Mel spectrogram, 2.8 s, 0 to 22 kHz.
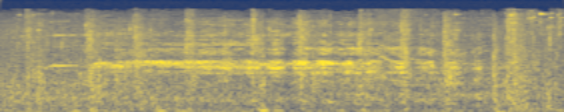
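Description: Horse hooves clip-clop steadily in Red Dead Redemption 2, with a rhythmic string of close, even footfalls, a faint whinny woven in, and a soft tonal hum in the background.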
